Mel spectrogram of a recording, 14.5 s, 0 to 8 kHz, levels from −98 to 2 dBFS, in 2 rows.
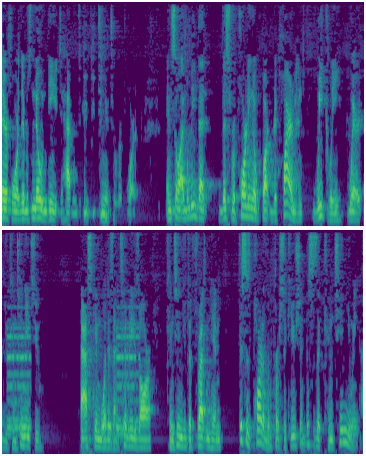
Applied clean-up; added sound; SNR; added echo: classical method spectral subtraction.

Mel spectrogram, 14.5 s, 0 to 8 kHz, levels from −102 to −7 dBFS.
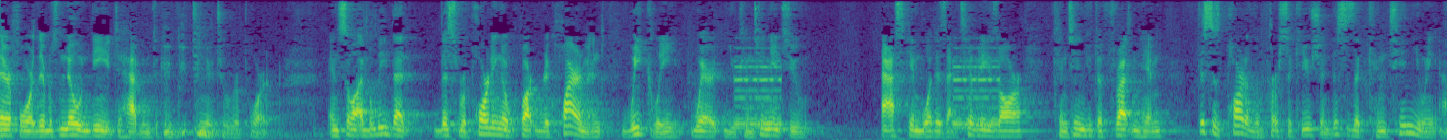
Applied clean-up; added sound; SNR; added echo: none; Piano; 5 dB; none.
